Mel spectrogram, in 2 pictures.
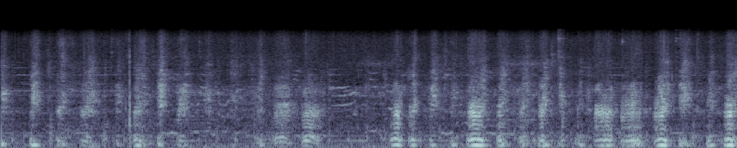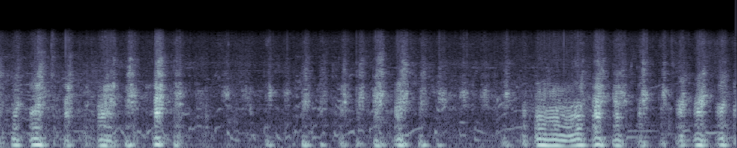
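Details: Nelson, a dog, playing with his baby sister indoors; a steady run of low, rough grunting growls and huffs, irregular and rapid, with scuffling throughout and a louder burst of growling near the end.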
